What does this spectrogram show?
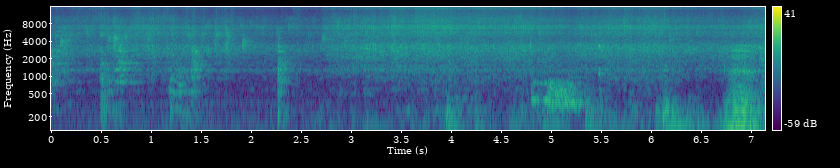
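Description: Chopped garlic and shallots sizzling in hot oil in a wok, with a spatula scraping and stirring against the metal pan. There are a few short scrapes in the first couple of seconds, and the sizzle grows stronger about three seconds in.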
